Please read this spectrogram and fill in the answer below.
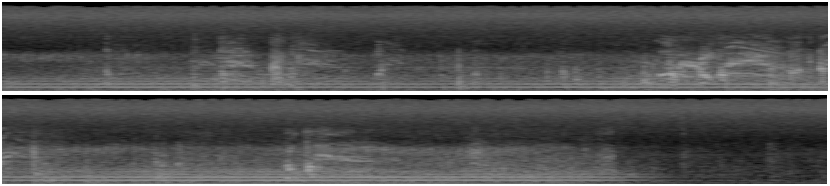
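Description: Steady engine drone with indistinct voices over it, cutting off sharply about nine seconds in.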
